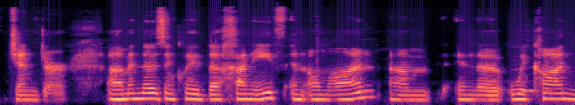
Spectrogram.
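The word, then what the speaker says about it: Xanith: So as you read the article about the Hanif, and that's it's an unfortunate transliteration with that X, but it's pronounced like a KH, the Hanif.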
